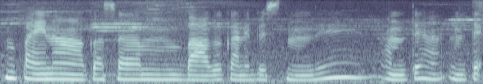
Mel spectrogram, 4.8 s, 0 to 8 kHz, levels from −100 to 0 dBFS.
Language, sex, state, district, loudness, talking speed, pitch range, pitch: Telugu, female, Andhra Pradesh, Manyam, -16 LUFS, 75 wpm, 175-205 Hz, 185 Hz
